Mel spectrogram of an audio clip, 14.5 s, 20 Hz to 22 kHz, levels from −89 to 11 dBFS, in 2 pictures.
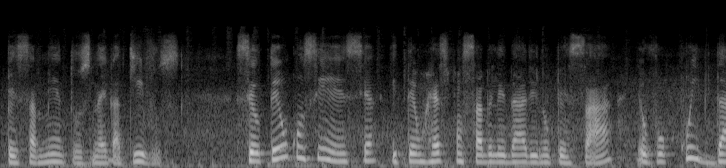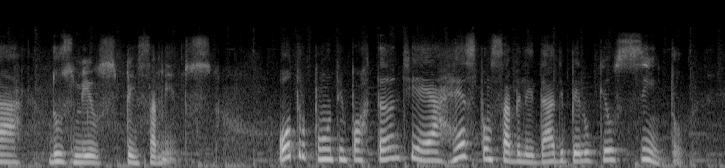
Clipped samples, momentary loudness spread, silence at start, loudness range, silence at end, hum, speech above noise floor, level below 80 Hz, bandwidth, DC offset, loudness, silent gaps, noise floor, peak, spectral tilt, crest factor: under 0.1%; 15 LU; 0 s; 2 LU; 0 s; none; 19 dB; -48 dBFS; 9.8 kHz; under 0.1%; -24 LUFS; none; -43 dBFS; -4 dBFS; -6.5 dB/octave; 20 dB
